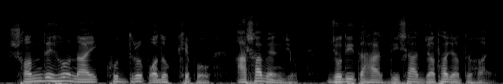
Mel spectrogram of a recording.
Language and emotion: Bengali, neutral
